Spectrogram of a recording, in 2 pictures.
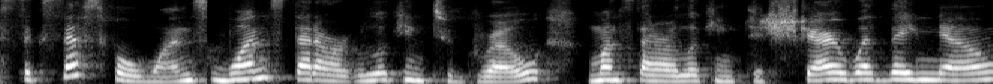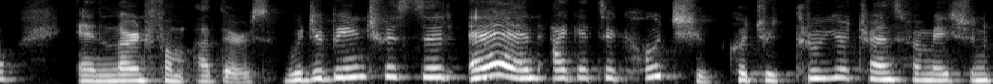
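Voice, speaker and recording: A woman coach giving a chatty, upbeat promotional spot for her online community. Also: darkish tone. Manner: upbeat, chatty sales pitch.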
